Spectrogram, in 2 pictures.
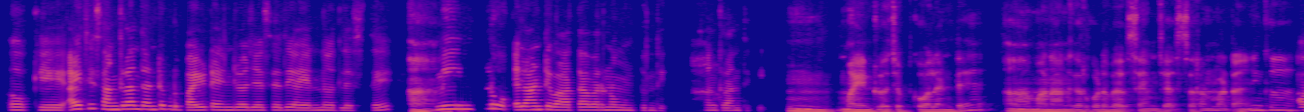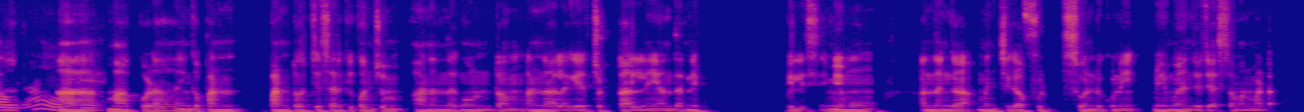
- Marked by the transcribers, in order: in English: "ఎంజాయ్"; in English: "అండ్"; in English: "ఫుడ్స్"; in English: "ఎంజాయ్"
- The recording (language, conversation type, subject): Telugu, podcast, పల్లెటూరు పండుగ లేదా జాతరలో పూర్తిగా మునిగిపోయిన ఒక రోజు అనుభవాన్ని మీరు వివరంగా చెప్పగలరా?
